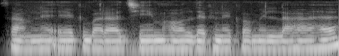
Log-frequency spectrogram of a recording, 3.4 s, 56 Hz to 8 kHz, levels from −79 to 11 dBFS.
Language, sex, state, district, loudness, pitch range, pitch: Hindi, male, Chhattisgarh, Raipur, -14 LUFS, 110-115 Hz, 110 Hz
